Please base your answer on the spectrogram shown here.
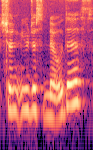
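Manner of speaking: ordinary delivery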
